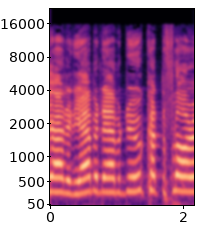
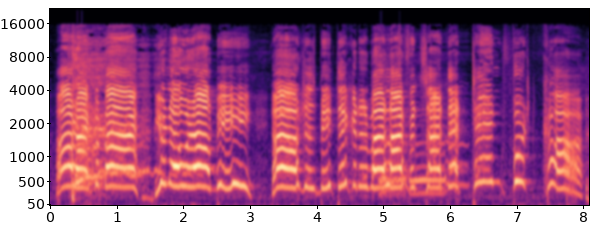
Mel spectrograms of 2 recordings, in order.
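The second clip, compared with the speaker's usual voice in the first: put-on high, doddering, drunk old grandpa voice; 5 semitones higher, 3 dB louder than usual. Acting out an old drunk grandpa recalling his first car ride: playing an old drunk grandpa. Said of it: "Grandpa, I'm gonna unplug you now".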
